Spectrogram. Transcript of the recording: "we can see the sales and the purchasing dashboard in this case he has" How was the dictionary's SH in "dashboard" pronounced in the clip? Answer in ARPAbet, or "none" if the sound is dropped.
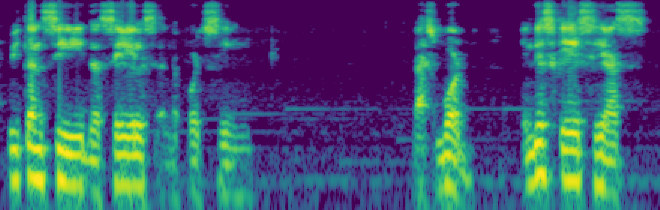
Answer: S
